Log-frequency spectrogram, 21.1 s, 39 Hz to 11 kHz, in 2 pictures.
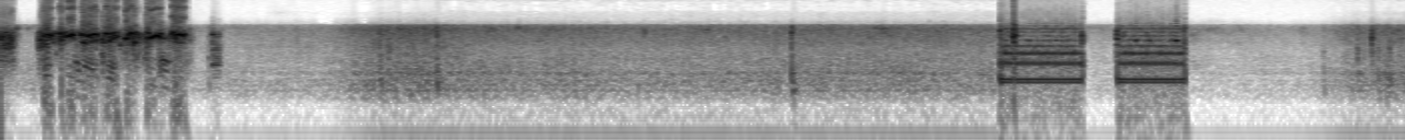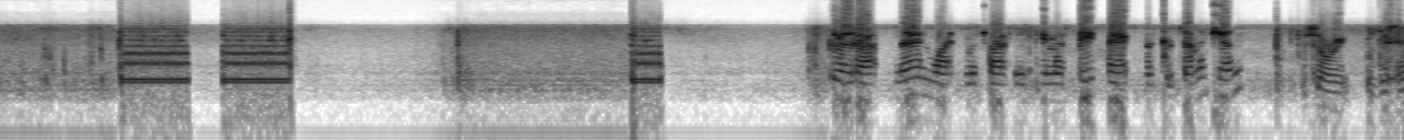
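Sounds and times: phone line hiss: 0:07.4 - 0:09.0, 0:11.4 - 0:12.8, 0:15.2 - 0:15.6
telephone ringback tone: 0:07.5 - 0:08.9, 0:11.4 - 0:12.8, 0:15.3 - 0:15.5.

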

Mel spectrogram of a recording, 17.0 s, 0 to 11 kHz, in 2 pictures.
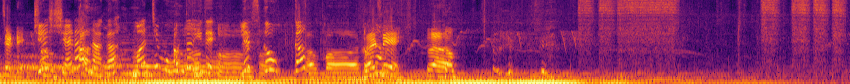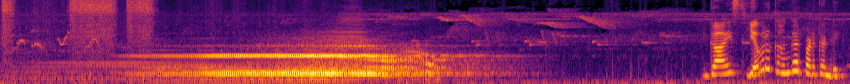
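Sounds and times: high chirps gliding down: 0:00.0 - 0:14.0
short hissing bursts: 0:05.4 - 0:10.2
wavering droning tone: 0:08.9 - 0:14.0.

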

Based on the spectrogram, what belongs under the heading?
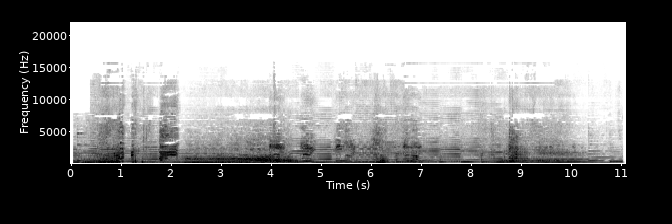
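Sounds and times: background music: 0:00.1 - 0:11.0
elephant roaring call: 0:00.3 - 0:04.6, 0:06.0 - 0:06.4, 0:08.6 - 0:09.9.

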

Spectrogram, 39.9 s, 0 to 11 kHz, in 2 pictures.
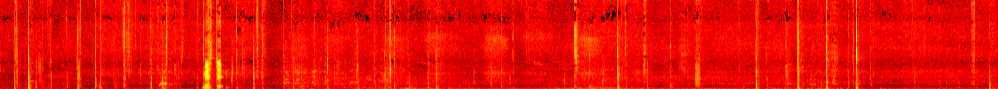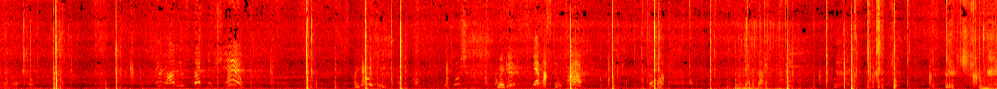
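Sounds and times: basketball bouncing: 0:00.2 - 0:08.0, 0:11.4 - 0:13.5, 0:15.0 - 0:17.4, 0:19.8 - 0:21.4, 0:26.0 - 0:26.4, 0:27.1 - 0:28.2, 0:31.3 - 0:33.3, 0:34.2 - 0:38.2, 0:39.5 - 0:39.9.

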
